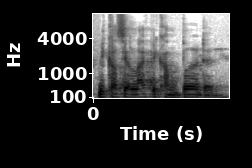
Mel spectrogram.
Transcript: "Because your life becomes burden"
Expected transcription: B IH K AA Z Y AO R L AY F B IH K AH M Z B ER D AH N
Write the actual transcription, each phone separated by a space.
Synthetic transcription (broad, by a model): B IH K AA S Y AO L AY F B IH K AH M B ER D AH N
